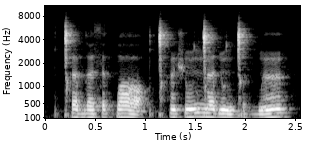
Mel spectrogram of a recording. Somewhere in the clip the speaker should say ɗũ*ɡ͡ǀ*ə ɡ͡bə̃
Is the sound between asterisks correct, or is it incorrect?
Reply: correct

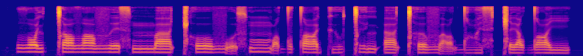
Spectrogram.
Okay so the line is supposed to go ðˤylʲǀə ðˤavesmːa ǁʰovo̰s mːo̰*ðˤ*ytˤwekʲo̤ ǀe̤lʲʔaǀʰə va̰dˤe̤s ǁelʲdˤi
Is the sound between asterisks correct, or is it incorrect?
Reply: incorrect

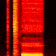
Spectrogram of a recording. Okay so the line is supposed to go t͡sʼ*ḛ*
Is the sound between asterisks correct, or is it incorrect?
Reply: incorrect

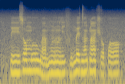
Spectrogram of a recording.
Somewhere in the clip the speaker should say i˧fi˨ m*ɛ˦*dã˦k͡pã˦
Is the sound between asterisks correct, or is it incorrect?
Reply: correct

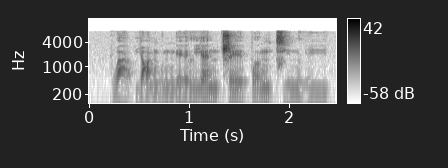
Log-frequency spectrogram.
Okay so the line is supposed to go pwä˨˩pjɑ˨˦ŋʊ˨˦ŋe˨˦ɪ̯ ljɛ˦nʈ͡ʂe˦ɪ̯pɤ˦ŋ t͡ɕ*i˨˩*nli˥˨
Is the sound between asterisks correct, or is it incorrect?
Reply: correct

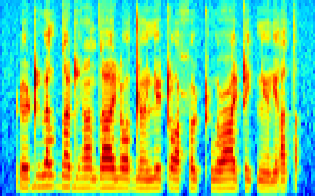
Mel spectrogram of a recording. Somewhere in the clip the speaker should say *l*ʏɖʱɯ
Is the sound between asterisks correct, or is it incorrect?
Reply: incorrect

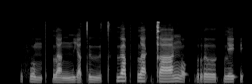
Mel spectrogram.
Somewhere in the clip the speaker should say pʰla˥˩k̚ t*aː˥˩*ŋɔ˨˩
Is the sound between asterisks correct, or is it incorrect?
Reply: incorrect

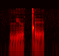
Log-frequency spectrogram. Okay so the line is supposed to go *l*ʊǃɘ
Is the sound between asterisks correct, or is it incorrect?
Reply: incorrect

